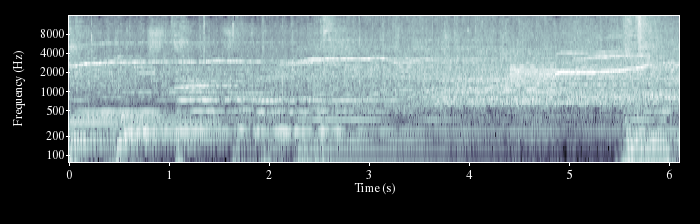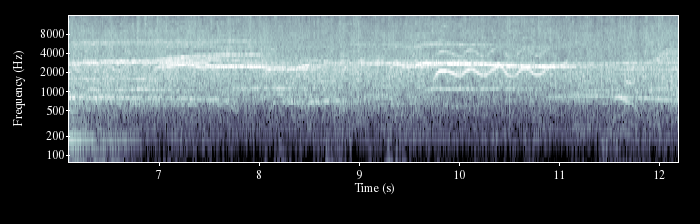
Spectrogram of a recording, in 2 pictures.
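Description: A live band's final chord, led by guitar, rings out and is struck once more about five and a half seconds in, with a crowd already cheering over it. The music then fades and the audience goes on applauding, cheering and whistling.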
